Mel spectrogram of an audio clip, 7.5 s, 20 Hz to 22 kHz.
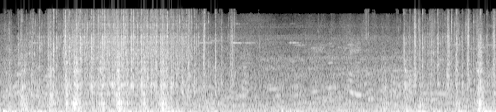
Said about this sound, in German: Der Stoff erreicht die Schneiderin. Sie sitzt hinter einer Nähmaschine aus den 60ern.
